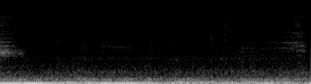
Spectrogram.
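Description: A car driving on a road the day after a big snow, heard from inside as a steady, loud low engine rumble and road noise, with no talking.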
